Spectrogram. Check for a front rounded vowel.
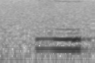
present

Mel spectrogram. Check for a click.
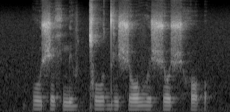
present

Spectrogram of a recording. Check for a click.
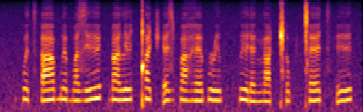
present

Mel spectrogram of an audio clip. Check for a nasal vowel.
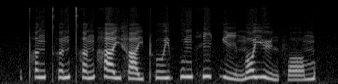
absent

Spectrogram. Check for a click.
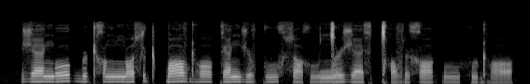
present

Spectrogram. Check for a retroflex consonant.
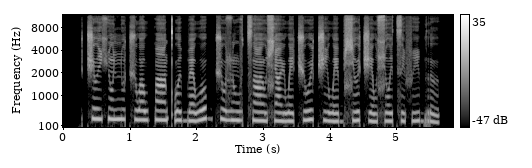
absent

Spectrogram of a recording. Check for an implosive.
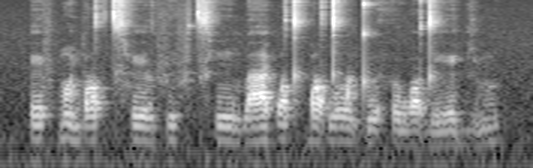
present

